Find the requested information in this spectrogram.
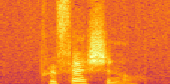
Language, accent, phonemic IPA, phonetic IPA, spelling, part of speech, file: English, US, /pɹəˈfɛʃ.ə.nəl/, [pɹəˈfɛʃ.nəl], professional, noun / adjective, En-us-professional.ogg
- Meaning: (noun) 1. A person who belongs to a profession 2. A white-collar worker, especially one with a specialized, high-earning job such as a doctor or engineer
